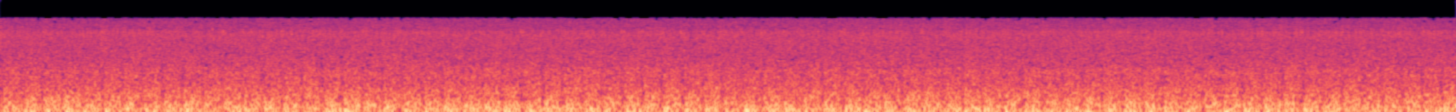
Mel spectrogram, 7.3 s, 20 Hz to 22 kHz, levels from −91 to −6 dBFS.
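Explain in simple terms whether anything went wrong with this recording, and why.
Nothing went wrong here: no technical faults turn up anywhere in the recording.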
